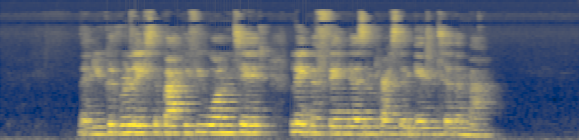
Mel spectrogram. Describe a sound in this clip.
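A woman speaks calmly, giving instructions close by.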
